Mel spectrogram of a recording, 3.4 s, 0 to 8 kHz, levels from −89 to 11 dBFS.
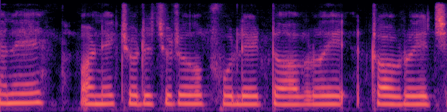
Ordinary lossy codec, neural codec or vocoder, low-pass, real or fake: none; codec, 16 kHz, 4.8 kbps, FACodec; 7.2 kHz; fake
